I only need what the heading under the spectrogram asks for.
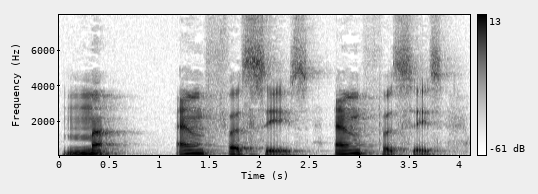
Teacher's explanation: When you say emphasis, you put the upper teeth on the lower lip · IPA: [ɱ]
